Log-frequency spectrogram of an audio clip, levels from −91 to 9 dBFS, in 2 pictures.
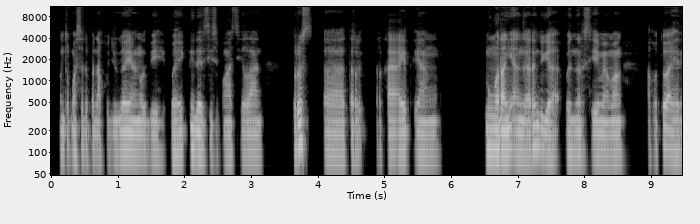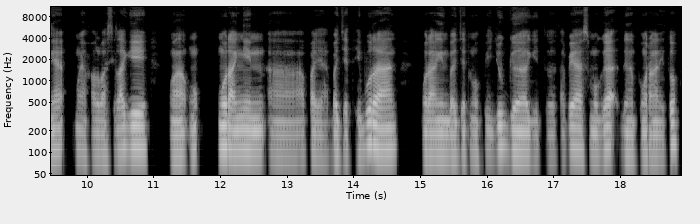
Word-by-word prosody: untuk 95 0 -5
masa 100 +1 -2
depan 90 -2 -3
aku 85 +1 -8
juga 90 +2 +1
yang 90 -2 +4
lebih 85 -1 -4
baik, 95 +1 -2
nih, 105 - +2
dari - - -6
sisi 90 +1 -13
penghasilan. 90 +1 -3 0.4
Terus, 130 +3 +2 0.2
eee, 90 -2 +1
ter 95 - -1 0.3
terkait 95 +1 0
yang 90 -1 -2 0.6
mengurangi 105 -1 +6
anggaran, 95 +4 +2
juga, 90 -3 +1
bener 95 -1 -1
sih. 90 +1 -1
Memang, 90 0 +1 0.4
aku - - -11
tuh 110 - +3
akhirnya 100 +4 0 0.2
mengevaluasi 95 -3 -5
lagi, 110 +1 +4 0.4
me 90 +1 +3
ngu 105 +2 -3 0.4
ngurangin, 105 -3 +5 0.2
eee, 90 -2 -6
apa 95 - -4
ya, 85 -1 -6
budget 90 0 -4
hiburan, 105 0 +4 0.4
ngurangin 95 -1 +2
budget 90 +2 -3
ngopi 95 +1 -7
juga, 105 -3 +2
gitu. 90 0 -11
Tapi 95 +4 -11
ya, 105 - +1
semoga, 100 +3 +1
dengan 95 -3 -4
pengurangan 90 -1 -1
itu, 85 +9 -1
95 Hz, 150 wpm, -24 LUFS, 90-100 Hz, 0.6 s, mengurangi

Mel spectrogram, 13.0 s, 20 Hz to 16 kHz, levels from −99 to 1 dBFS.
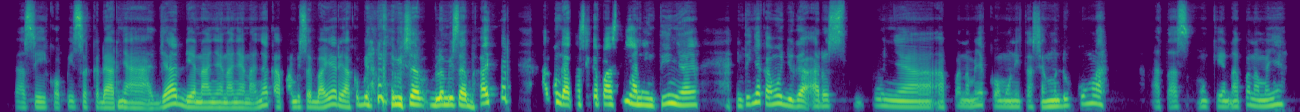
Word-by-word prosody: kasih 135 0 -6
kopi 130 +3 -12
sekedarnya 135 -1 -3 0.3
aja 135 +11 0
dia 140 -6 0
nanya 130 0 -2
nanya 125 +1 -5
nanya 135 +11 -5
kapan - - -7
bisa 140 - -4
bayar 175 +10 +1
ya 150 - +2
aku 140 - -8
bilang 200 -3 +1
gak 195 - +2
bisa 200 +2 +9
belum 185 +1 +5
bisa 185 -1 +7
belum 145 -4 -3
bisa 235 +2 +7
bayar 380 - -2 0.4
aku - - -7
gak 195 - +7
kasih 205 - -6
kepastian 205 +1 +4
intinya. 205 +3 +3 0.5
Intinya 200 +10 0
kamu 205 +2 +1
juga 160 -1 +2
harus 160 - -4 0.2
punya 145 - -3
apa - - -13
namanya 80 +4 -7
komunitas 150 0 -7
yang 145 - 0
mendukunglah 205 +7 -4 0.5
atas 150 +1 -8
mungkin 150 0 -8
apa 150 +6 -10
namanya, 170 +6 -4
155 Hz, 185 wpm, -21 LUFS, 140-195 Hz, 0.5 s, bisa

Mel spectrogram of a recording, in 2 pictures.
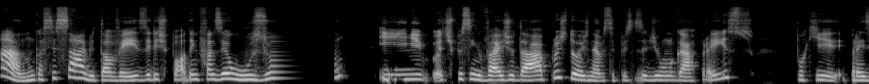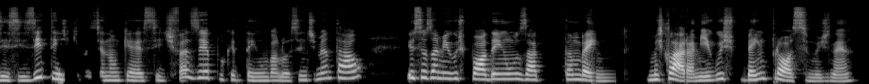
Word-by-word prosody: Ah, 370 - +7
nunca 210 +7 -3
se 285 - -5
sabe. 295 - +3
Talvez 190 +1 +1
eles 230 0 -2
podem 230 0 -2
fazer 235 +3 +2
uso 220 -1 +2 1.1
e, 235 0 -1 0.2
tipo 210 - -7
assim, 240 -2 0
vai 200 0 +4
ajudar 205 0 +3
para 310 - -2
os 320 - -2
2, 230 -7 +3
né. 180 - 0
Você 180 +3 -10
precisa 190 +2 -7
de 200 +1 -2
um 200 - -2
lugar 180 -3 0
para - - -3
isso, 320 +8 -4 0.4
porque 210 -2 -4
para 195 -2 0
esses 185 -1 -2
itens 275 -8 +2
que - - -26
você 190 0 -10
não 190 0 -3
quer 185 -2 -1
se 175 +2 -9
desfazer, 305 - -1
porque 220 -4 -9
têm 185 -2 -5
um 180 - -3
valor 180 -1 -3
sentimental, 280 - -1 0.4
e - - 0
os - - +1
seus 315 -1 +1
amigos 275 -2 0
podem 245 0 +4
usar 230 -4 0 0.2
também. 190 -9 +1 0.3
Mas, 220 +1 0
claro, 240 -11 +7
amigos 195 +10 -1
bem 215 +5 +1
próximos, 175 - 0
né? 155 +2 -3
215 Hz, 185 wpm, -21 LUFS, 190-245 Hz, 1.1 s, Ah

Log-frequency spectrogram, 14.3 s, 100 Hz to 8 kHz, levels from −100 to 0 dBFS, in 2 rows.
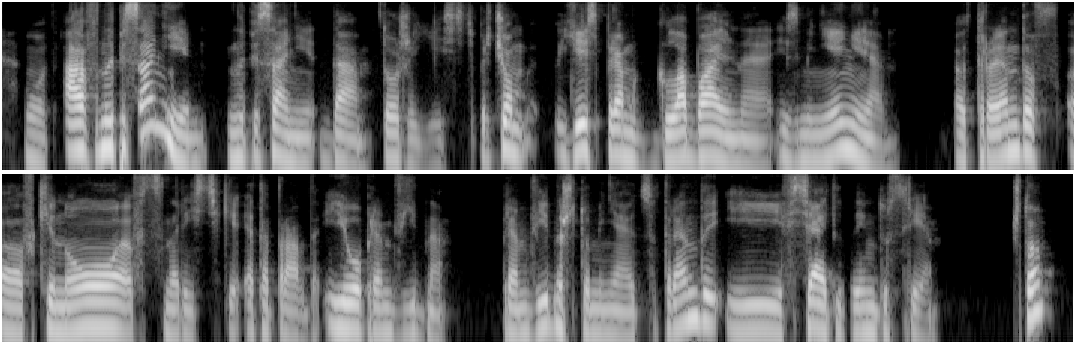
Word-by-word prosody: Вот. 125 -3 -7
А 170 -1 +9
в 165 - -7
написании 180 - +4 0.2
в - - -8
написании 135 -3 0
да, 120 -5 -4
тоже 130 -5 -3
есть. 110 +2 -15
Причем 150 +2 0
есть 160 +2 +2
прям 135 -7 +1
глобальное 130 -4 +3
изменение, 130 - -2 0.4
э, 125 - -2
трендов 145 +4 +2 0.2
ф 125 -3 -1
в - - -11
кино, 140 0 +4
в - - -13
сценаристике. 120 +1 -8
Это 130 0 -7
правда. 110 -5 -7
И 155 - -7
его 140 -2 +5
прям 125 -1 -5
видно. 115 -2 -11 0.3
Прям 125 -2 -2
видно, 145 +3 -1
что 125 - -4
меняются 115 -2 -7
тренды 165 +5 +1
и 130 -3 -3
вся 145 - +2
вот 130 - -1
эта 125 0 -6
индустрия. 120 -3 -7 0.5
Что? 200 +3 +2
130 Hz, 160 wpm, -24 LUFS, 120-145 Hz, 0.5 s, А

